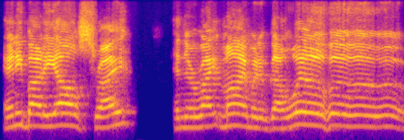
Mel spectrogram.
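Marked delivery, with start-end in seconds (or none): 2.9-4.0 mock alarm. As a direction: run the whoas together in pretend alarm. Acting anyone's alarmed reaction.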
